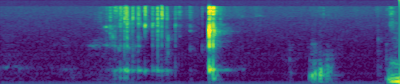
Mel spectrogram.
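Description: A man drinking from a glass of water: a few faint gulping sounds and one short, sharp click about a second in.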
